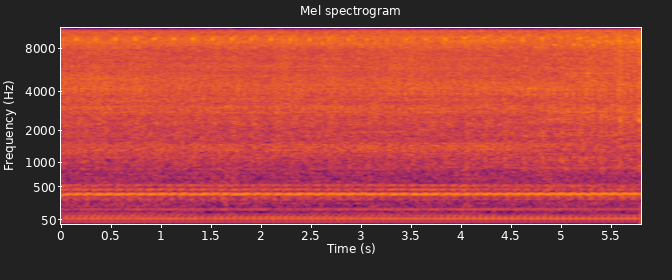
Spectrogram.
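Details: 2017 Porsche Cayenne 3.6 biturbo, 177,000 km mostly city driving, brought in for a foreign engine knock, warmed up during service with ZM 5W-40 oil and ArmActiv additive: steady idle with a light regular knock about three per second; cause unknown.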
